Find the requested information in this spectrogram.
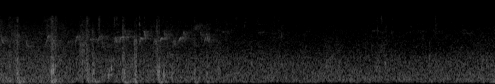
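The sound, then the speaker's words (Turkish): Hoofbeats of three horses riding into a camp, with a few sharp clip-clop hits in the first two seconds, then a steady faint rushing noise. “Orman, üç atlı tozu dumana katarak kamp alanına geldi.”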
